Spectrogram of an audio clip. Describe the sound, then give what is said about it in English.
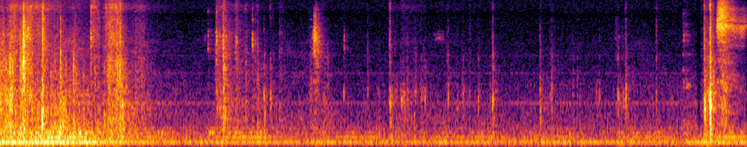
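Rapid clacking of computer keys while entering damage in a game, in a quick flurry at first, then slowing to a few scattered taps and a final burst, over a low steady hum with no talking. “It's a lot of typing for damage there”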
